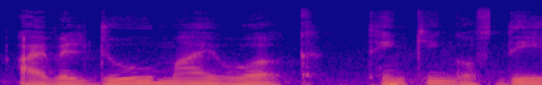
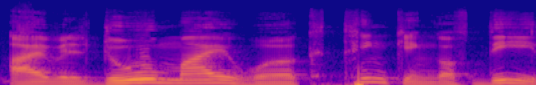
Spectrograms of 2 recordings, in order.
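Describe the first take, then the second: First: It is spoken in a quieter, softer voice. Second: It is spoken in a full, normal voice.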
